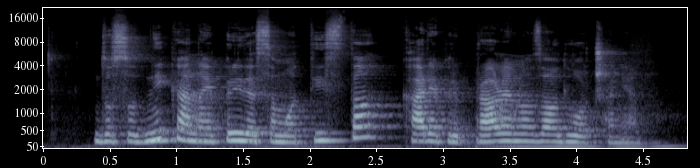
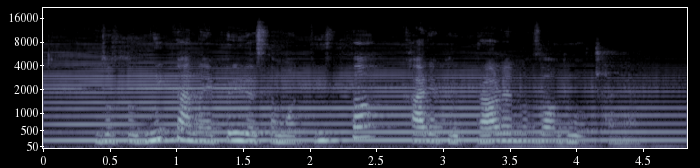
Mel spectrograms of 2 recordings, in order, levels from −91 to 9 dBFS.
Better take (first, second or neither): first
